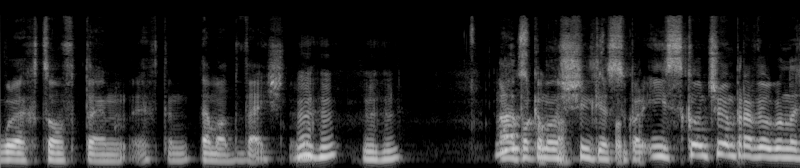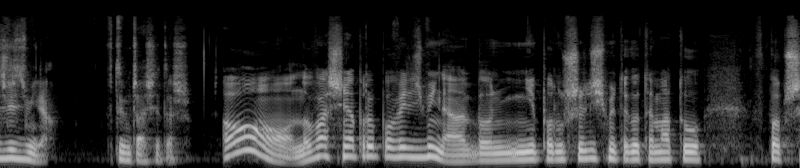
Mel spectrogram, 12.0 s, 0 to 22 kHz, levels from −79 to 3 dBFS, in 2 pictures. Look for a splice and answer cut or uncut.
uncut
